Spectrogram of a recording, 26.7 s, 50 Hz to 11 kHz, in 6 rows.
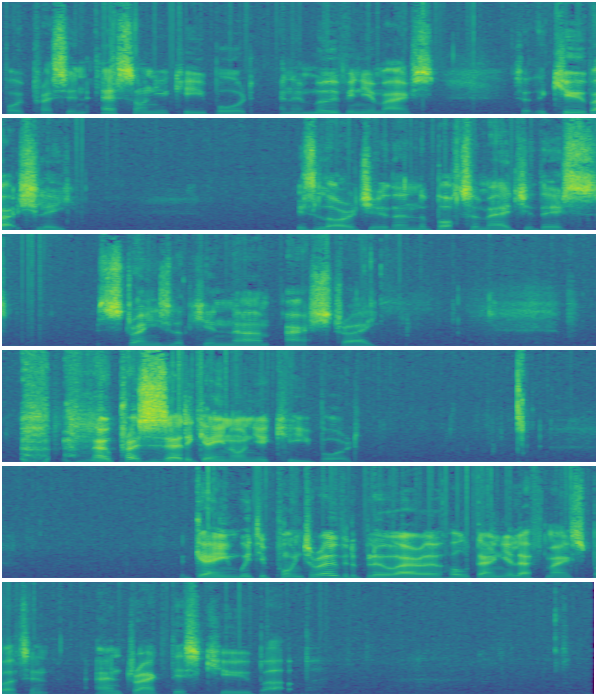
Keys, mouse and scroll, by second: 0.8 s, 14.8 z, 21.2 click.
